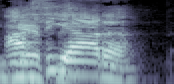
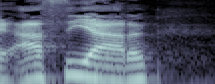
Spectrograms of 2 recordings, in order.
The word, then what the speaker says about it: Asiata: Asaicia? I don't know how to pronounce it. Dude had 13. – Asiata. – Okay, Asiata.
